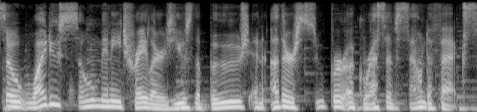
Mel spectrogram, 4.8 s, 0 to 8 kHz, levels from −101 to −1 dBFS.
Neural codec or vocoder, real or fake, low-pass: none; real; 7.2 kHz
